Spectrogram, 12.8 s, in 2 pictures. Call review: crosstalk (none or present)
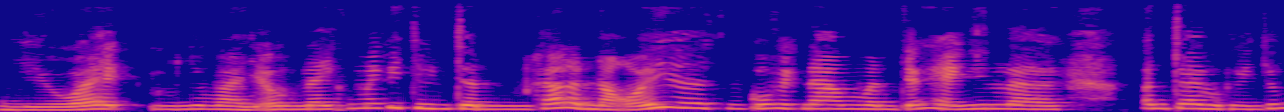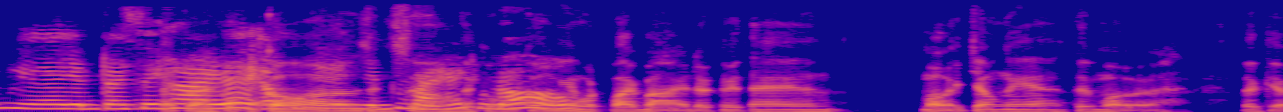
present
